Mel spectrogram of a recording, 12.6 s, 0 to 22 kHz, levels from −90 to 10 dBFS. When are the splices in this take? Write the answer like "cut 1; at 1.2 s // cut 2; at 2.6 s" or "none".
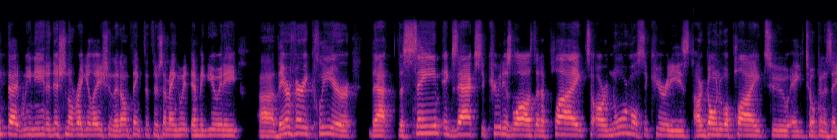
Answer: cut 1; at 10.4 s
